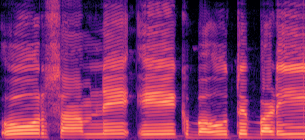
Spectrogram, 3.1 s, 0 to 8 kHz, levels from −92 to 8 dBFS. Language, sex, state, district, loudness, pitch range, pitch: Hindi, male, Haryana, Jhajjar, -12 LUFS, 175-190 Hz, 180 Hz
